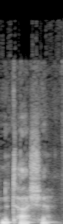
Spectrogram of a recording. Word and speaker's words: Natasja: I think it's spelled it's a Natasha like a Natasha name you know n-a-t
